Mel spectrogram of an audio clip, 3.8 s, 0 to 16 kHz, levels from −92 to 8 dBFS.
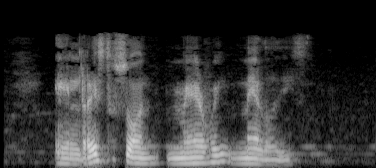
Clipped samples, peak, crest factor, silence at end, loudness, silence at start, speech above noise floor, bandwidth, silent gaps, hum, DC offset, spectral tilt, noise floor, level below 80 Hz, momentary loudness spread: under 0.1%; -2 dBFS; 18 dB; 0.85 s; -19 LUFS; 0.55 s; 40 dB; 7.8 kHz; none; none; under 0.1%; -6 dB/octave; -58 dBFS; -56 dBFS; 11 LU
